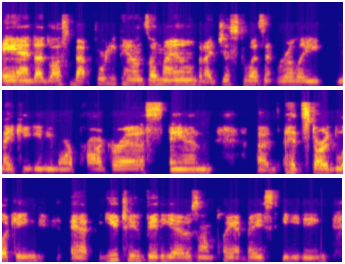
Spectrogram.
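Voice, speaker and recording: Here is a woman with an ordinary speaking voice and a fairly low pitch. She keeps a moderate pace and a fairly even intonation. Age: 60s. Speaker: former nutrition client sharing health journey. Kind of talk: interview testimony.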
